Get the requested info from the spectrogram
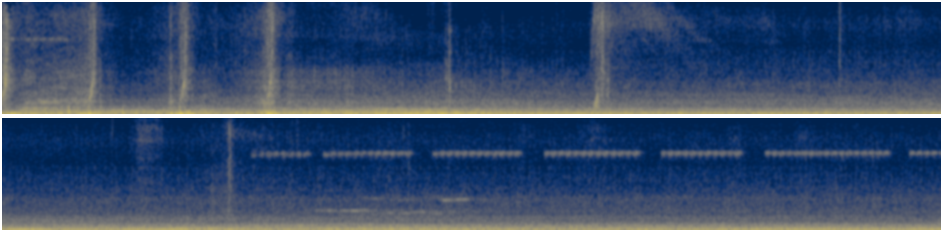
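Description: Steady low hum of a small boat engine running, with a few sharp knocks in the first three seconds.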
